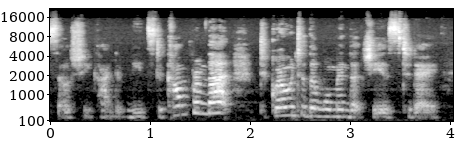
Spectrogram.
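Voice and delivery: usual speaking voice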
